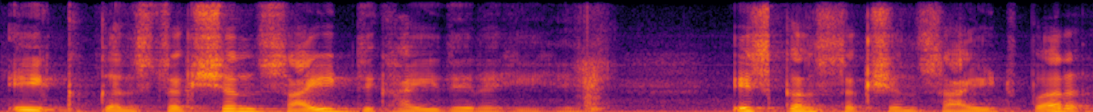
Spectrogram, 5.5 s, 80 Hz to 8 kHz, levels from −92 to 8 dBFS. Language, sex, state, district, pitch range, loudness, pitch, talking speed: Hindi, male, Madhya Pradesh, Dhar, 100-145 Hz, -19 LUFS, 115 Hz, 120 wpm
